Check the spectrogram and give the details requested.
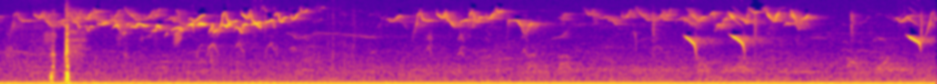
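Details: Two White-cheeked Bulbuls on a shrub in a sanctuary at Pari Tibba, Motidhar, calling amid a chorus; a Hill Barbet also calls nearby. Rapid high twitters early, then spaced steeply falling whistled notes, with a few clicks.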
